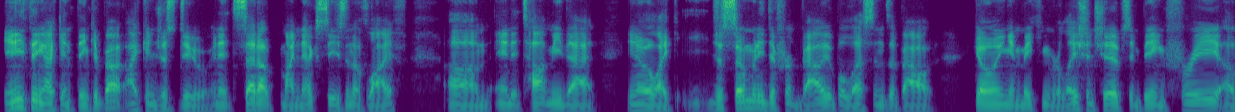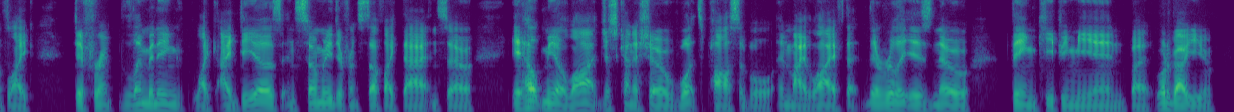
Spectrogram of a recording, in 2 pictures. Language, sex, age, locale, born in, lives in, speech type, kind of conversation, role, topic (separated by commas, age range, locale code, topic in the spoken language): English, male, 18-19, en-US, United States, United States, conversation, unstructured, none, What personal risk did you take that reshaped your perspective, and what did it teach you?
